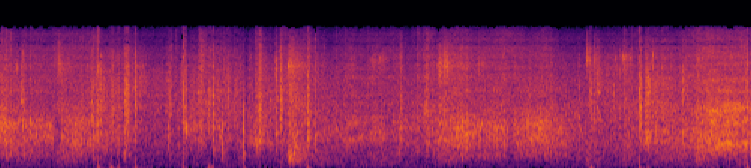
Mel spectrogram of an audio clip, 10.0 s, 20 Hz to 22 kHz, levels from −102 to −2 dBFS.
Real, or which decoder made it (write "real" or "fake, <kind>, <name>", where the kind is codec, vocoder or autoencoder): fake, vocoder, Vocos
